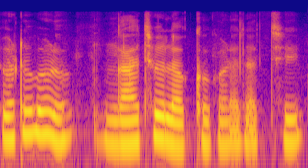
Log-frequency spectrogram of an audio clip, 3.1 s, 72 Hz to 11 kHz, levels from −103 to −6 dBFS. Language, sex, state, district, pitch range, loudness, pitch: Bengali, male, West Bengal, Alipurduar, 150-180 Hz, -18 LUFS, 160 Hz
